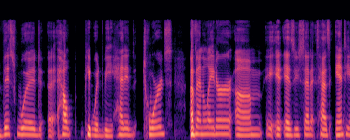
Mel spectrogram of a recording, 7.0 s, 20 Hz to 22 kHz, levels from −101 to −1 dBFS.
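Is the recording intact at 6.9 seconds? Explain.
Yes, the audio is intact at 6.9 seconds, with nothing there beyond the ordinary coding of the call path it passed through.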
